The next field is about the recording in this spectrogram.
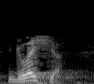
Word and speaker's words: Galatia: Galatia.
